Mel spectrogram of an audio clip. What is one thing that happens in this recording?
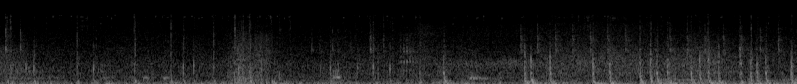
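Horse hooves clop and pound on the ground at a gallop.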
